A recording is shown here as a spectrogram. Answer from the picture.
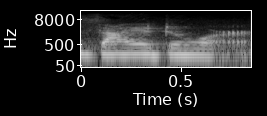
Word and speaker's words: Ziadore: So this one's actually a German pronunciation of the name. So I guess is what she's saying. In Germany, if you say your name is, they'll pronounce it like Ziadore.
